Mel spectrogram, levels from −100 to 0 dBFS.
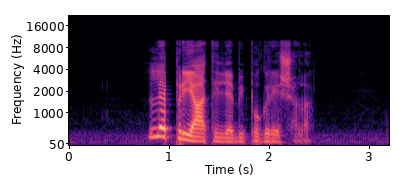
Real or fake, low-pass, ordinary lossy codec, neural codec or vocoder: real; 9.9 kHz; none; none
